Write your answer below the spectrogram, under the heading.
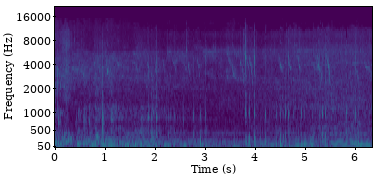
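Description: Irregular tapping and clicking of footsteps on a tiled path, with small bird chirps high above and a steady low rumble underneath.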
